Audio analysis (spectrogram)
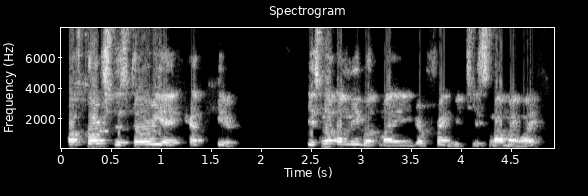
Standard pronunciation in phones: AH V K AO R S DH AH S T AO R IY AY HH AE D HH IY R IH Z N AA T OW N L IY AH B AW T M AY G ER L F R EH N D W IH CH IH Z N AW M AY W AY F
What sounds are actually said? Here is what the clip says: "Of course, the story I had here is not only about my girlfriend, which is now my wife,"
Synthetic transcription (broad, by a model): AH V K AO R S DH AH S T AO R IY AY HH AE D HH IY R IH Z N AA T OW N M IY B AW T M AY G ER F R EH N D W IH CH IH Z N AW M AY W AY F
